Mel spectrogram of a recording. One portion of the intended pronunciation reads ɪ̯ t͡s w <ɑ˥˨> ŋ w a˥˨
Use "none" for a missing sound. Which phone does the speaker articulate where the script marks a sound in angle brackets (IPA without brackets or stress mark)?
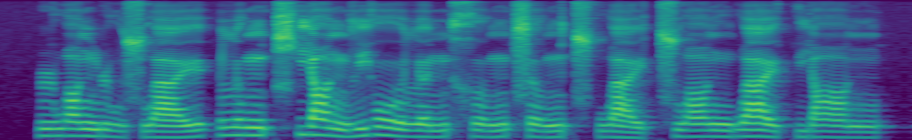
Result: ɑ˦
